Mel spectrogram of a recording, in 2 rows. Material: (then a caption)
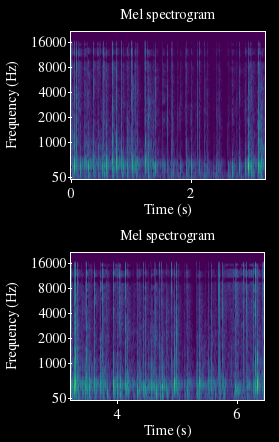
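Paper. A paperback book with a glossy dark cover and a solid stack of paper, held in hand, is tapped and clicked on the cover by fingertips wearing brass finger caps. A rapid, uneven stream of short, dry clicks and taps centers around 370 Hz, with little low rumble. Each hit dies away almost instantly with no ring.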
